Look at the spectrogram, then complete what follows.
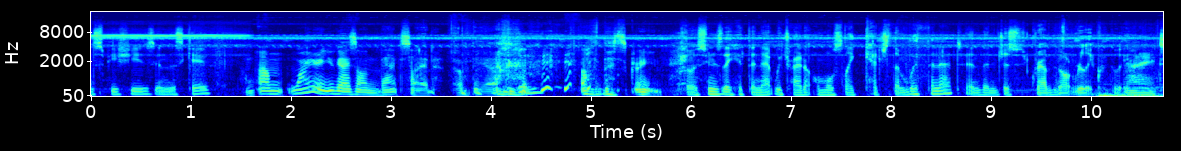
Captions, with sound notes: - We have records of seven species in this cave. - Why are you guys on that side- (all laughing) of the screen? - So as soon as they hit the net, we try to almost like catch them with the net and then just grab them out really quickly.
